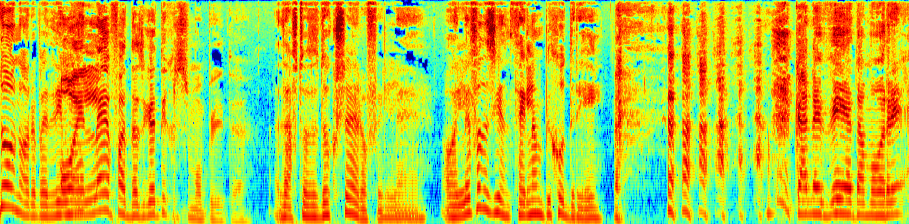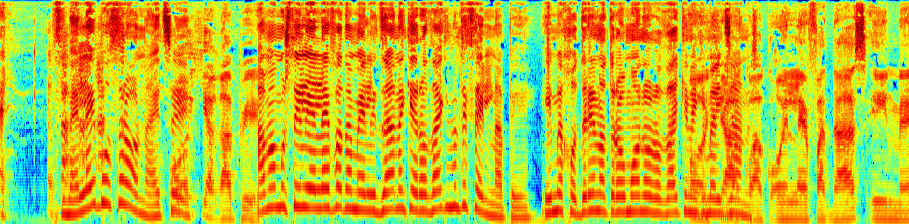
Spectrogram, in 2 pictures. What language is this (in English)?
Greek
